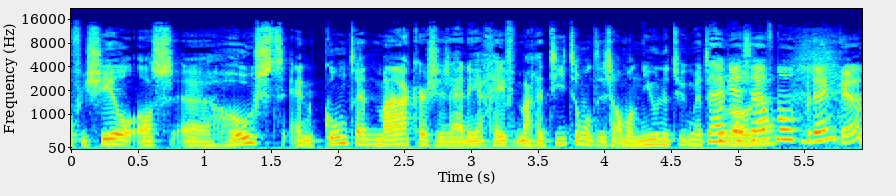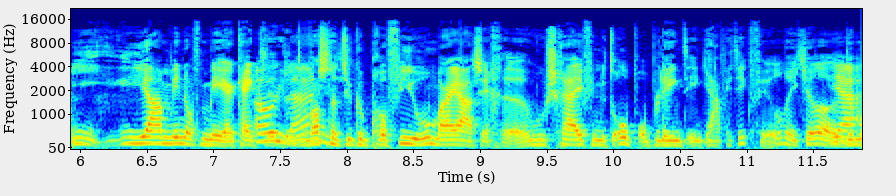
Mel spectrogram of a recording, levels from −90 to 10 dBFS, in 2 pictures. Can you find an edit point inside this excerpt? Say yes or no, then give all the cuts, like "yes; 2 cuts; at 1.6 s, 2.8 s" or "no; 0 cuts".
no; 0 cuts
